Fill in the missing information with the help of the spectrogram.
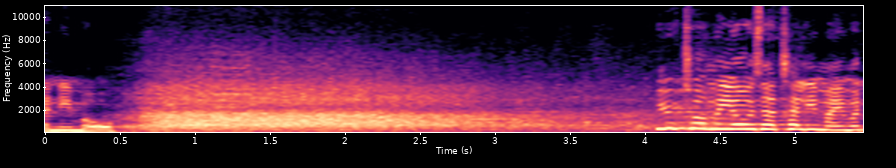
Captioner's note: audience cheering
